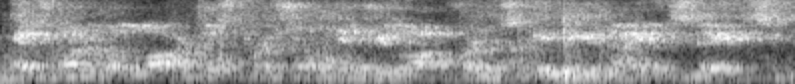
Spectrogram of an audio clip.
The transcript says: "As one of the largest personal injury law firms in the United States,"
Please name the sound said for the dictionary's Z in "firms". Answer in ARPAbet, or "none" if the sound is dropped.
Z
